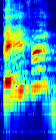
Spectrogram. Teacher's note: we hear two syllables but the spelling looks like three syllables with an o in the middle that we don't really hear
